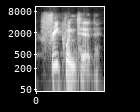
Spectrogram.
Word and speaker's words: frequented: here we have the word frequented so the stress is at the very beginning I frequented the major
